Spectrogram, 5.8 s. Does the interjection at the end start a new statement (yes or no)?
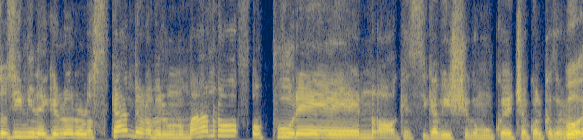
yes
